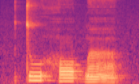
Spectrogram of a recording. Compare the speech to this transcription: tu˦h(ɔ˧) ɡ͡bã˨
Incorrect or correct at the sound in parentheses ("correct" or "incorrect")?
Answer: correct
